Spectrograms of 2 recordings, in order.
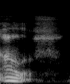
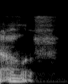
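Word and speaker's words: aleph: Every letter in Hebrew has a sound except for the letter alf. The letter alf is silent. It doesn't have a sound on its own.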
